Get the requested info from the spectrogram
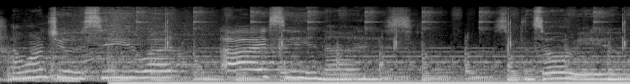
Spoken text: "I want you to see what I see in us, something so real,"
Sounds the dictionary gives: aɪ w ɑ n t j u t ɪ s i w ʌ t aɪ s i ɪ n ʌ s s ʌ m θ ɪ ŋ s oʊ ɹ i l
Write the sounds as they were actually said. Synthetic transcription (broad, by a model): aɪ w ɑ n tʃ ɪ t ɪ s i w ʌ t aɪ s i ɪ n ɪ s s ʌ m θ ɪ ŋ s oʊ ɹ i l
